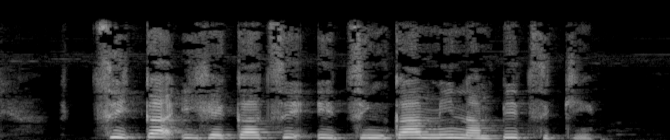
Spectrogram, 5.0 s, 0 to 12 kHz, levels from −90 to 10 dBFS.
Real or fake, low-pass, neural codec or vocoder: real; 9.9 kHz; none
